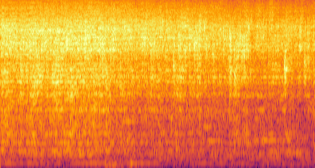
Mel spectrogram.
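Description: Cumin seeds and bay leaves dropped into hot oil for a mutton dish, a steady loud hiss and sizzle close by that holds without a break, then dips slightly near the end.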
